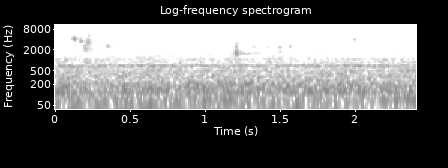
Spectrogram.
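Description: A few faint drips of soy milk falling into a small yogurt jar.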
